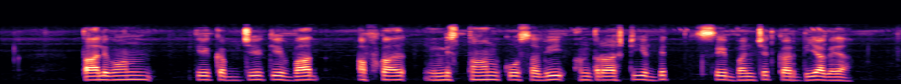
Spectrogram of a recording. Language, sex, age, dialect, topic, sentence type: Hindi, male, 18-24, Kanauji Braj Bhasha, banking, statement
